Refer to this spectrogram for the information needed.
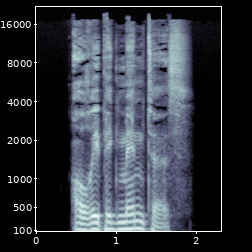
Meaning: genitive singular of Auripigment
- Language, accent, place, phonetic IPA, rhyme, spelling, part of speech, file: German, Germany, Berlin, [aʊ̯ʁipɪˈɡmɛntəs], -ɛntəs, Auripigmentes, noun, De-Auripigmentes.ogg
